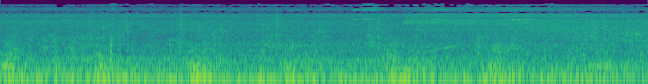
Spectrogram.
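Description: Railroad cars rolling past at close range: a steady low rumble of steel wheels on rail, with irregular clicks and faint wheel squeal.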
